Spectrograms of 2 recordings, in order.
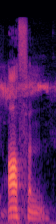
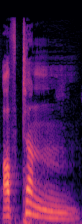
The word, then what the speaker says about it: often: এটা বলে British অফেন। Often. এবার আমেরিকা Often. অফেন বলে, বাট সাউন্ড দেখেন দুটো আছে, অফটেন, এই যে এখানে অফটেন, টন টন, জি স্যার হ্যাঁ, ওই ওটার মতো আর কি।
